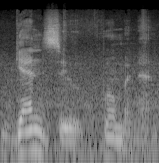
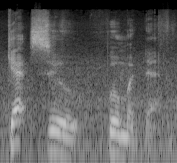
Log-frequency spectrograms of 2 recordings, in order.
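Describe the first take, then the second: First: The first word is said as Gensu. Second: The first word is said as Getsu. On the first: The speaker calls it wrong. "not Gensu Fumaden" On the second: The speaker calls it right. "It's Getsu Fumaden"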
